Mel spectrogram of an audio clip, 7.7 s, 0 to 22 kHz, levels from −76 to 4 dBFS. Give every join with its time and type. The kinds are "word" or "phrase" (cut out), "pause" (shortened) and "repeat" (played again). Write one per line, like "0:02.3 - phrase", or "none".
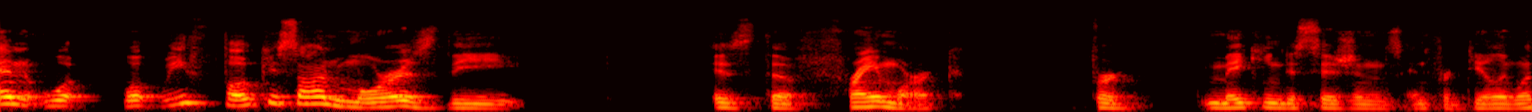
none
